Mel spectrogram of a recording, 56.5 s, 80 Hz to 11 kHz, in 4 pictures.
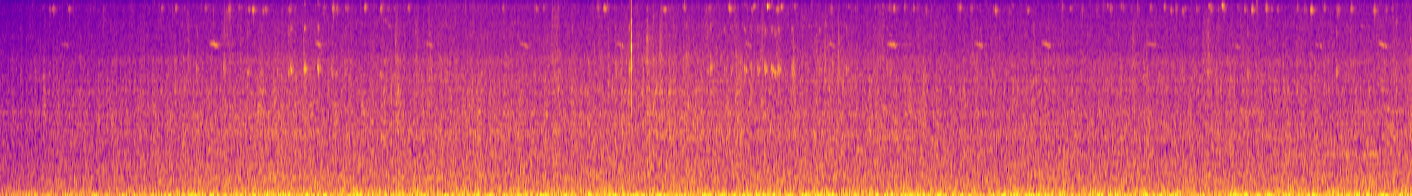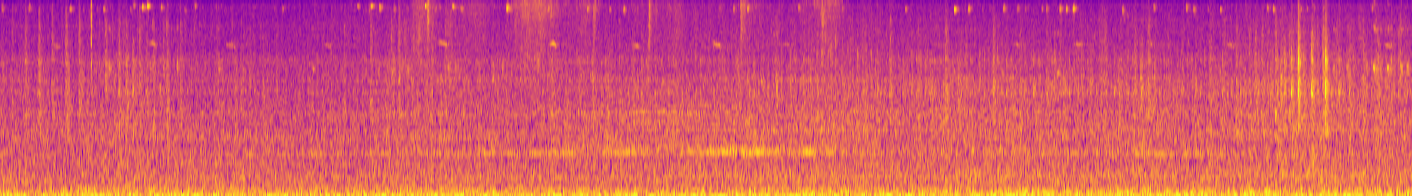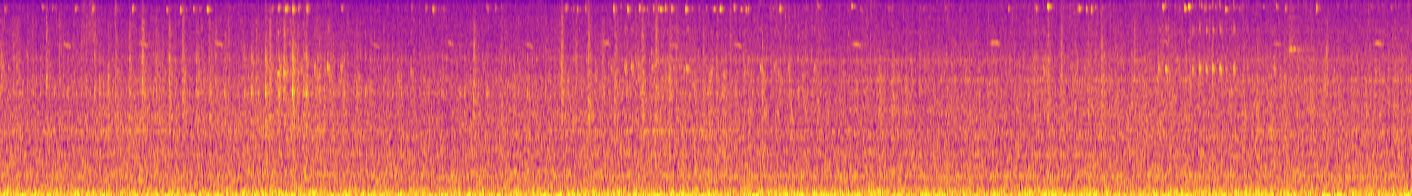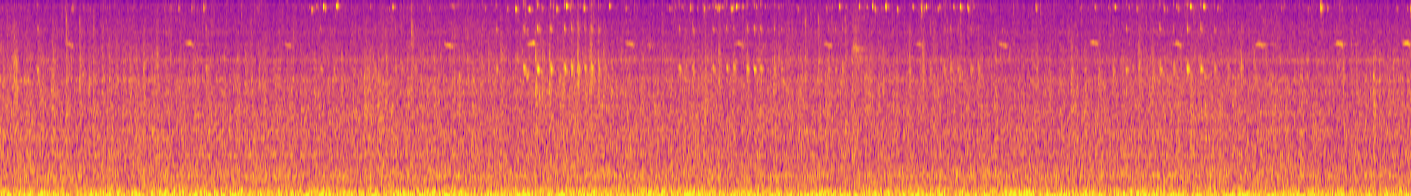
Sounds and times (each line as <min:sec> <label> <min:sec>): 0:04.4 conveyor belt 0:36.9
